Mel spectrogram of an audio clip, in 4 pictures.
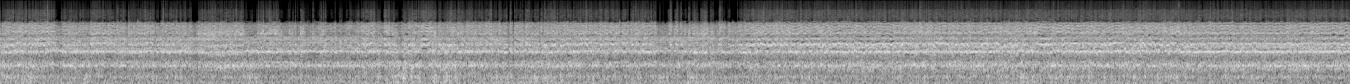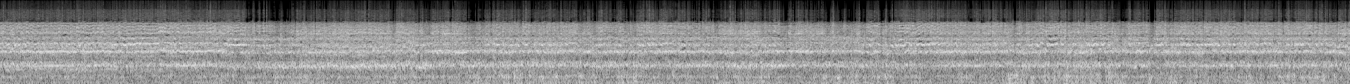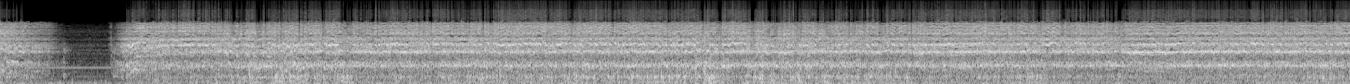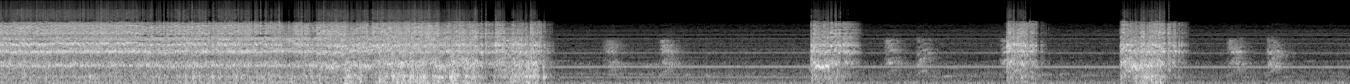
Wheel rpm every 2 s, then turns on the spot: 230, 230, 230, 220, 210, 210, 210, 210, 210, 230, 230, 230, 230, 120, 170, 230, 230, 230, 230, 230, 230, 230, 210, 10, 30, 30, 40.
none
